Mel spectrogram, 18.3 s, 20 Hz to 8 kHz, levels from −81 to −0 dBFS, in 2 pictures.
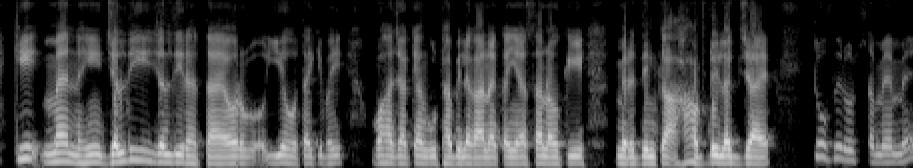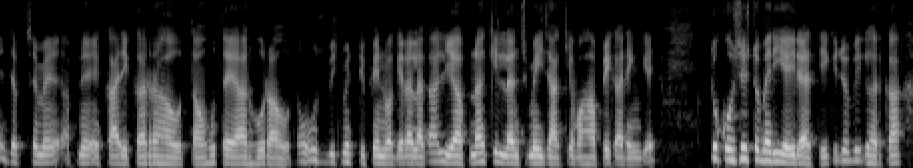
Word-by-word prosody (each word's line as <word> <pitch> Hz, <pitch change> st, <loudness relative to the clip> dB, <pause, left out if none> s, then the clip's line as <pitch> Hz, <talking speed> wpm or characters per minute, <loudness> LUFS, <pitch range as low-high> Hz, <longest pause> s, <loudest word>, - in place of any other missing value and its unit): कि 200 Hz, +1 st, +1 dB
मैं 155 Hz, +2 st, +5 dB
नहीं 135 Hz, 0 st, +2 dB
जल्दी 150 Hz, +7 st, +4 dB
ही 160 Hz, -3 st, -4 dB
जल्दी 140 Hz, -1 st, +4 dB
रहता 125 Hz, -1 st, +1 dB
है 115 Hz, 0 st, +4 dB
और 120 Hz, 0 st, +4 dB
वो 120 Hz, -1 st, -5 dB
ये 125 Hz, +1 st, +1 dB
होता 125 Hz, -1 st, -1 dB
है 120 Hz, -, 0 dB
कि 130 Hz, -, -8 dB
भाई 125 Hz, +1 st, -5 dB, 0.3 s
वहाँ 125 Hz, 0 st, +2 dB
जाके 120 Hz, +1 st, 0 dB
अंगूठा 120 Hz, 0 st, +1 dB
भी 120 Hz, +1 st, +2 dB
लगाना 115 Hz, -1 st, +4 dB
है, -, -, +2 dB
कहीं 115 Hz, 0 st, +3 dB
ऐसा 115 Hz, +2 st, +2 dB
न 120 Hz, -, +4 dB
हो 115 Hz, 0 st, +4 dB
कि 120 Hz, +1 st, -1 dB, 0.3 s
मेरे 120 Hz, -1 st, +5 dB
दिन 120 Hz, +1 st, +4 dB
का -, -, +5 dB
हाफ 115 Hz, 0 st, -1 dB
डे 135 Hz, -, +7 dB
लग 125 Hz, -2 st, +6 dB
जाए। 115 Hz, -1 st, +5 dB, 0.5 s
तो 235 Hz, -1 st, -4 dB
फिर 210 Hz, -1 st, -5 dB
उस 170 Hz, -2 st, -7 dB
समय 135 Hz, -1 st, -4 dB
में 145 Hz, +8 st, -7 dB
जब 145 Hz, -, -5 dB
से -, -, -4 dB
मैं 135 Hz, 0 st, -3 dB
अपने 130 Hz, -, -5 dB
कार्य 120 Hz, 0 st, -2 dB
कर 120 Hz, 0 st, -2 dB
रहा 125 Hz, -1 st, -2 dB
होता 110 Hz, -1 st, -4 dB
हूँ, 115 Hz, +4 st, -4 dB
तैयार 120 Hz, -1 st, 0 dB
हो 115 Hz, +2 st, -5 dB
रहा 110 Hz, -2 st, -1 dB
होता 110 Hz, +7 st, -7 dB
हूँ, -, -, -4 dB
उस 170 Hz, -5 st, -8 dB
बीच 140 Hz, -1 st, -7 dB
में 150 Hz, -, -2 dB
टिफ़िन 125 Hz, -1 st, -3 dB
वगैरह 125 Hz, 0 st, 0 dB
लगा 120 Hz, +6 st, -2 dB
लिया 135 Hz, -4 st, +1 dB
अपना 140 Hz, +3 st, 0 dB
कि 150 Hz, +1 st, -6 dB
लंच 130 Hz, -3 st, 0 dB
में 125 Hz, -, +2 dB
ही 125 Hz, -, 0 dB
जाके 115 Hz, 0 st, -3 dB
वहाँ 115 Hz, -1 st, -3 dB
पे 125 Hz, -, -2 dB
करेंगे। 110 Hz, -2 st, -5 dB, 0.6 s
तो 205 Hz, -, +3 dB
कोशिश 190 Hz, +2 st, +2 dB
तो 185 Hz, -, 0 dB
मेरी 165 Hz, -2 st, +3 dB
यही 130 Hz, -1 st, +4 dB
रहती 120 Hz, -1 st, -1 dB
है -, -, -5 dB
कि -, -, -13 dB
जो 170 Hz, -, -5 dB
भी 175 Hz, +1 st, -7 dB
घर 130 Hz, -6 st, -3 dB
का 130 Hz, 0 st, 0 dB
125 Hz, 265 wpm, -24 LUFS, 120-140 Hz, 0.6 s, डे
